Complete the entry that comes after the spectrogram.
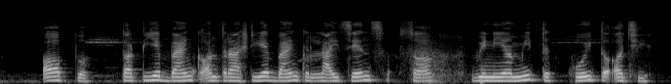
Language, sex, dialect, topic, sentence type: Maithili, female, Southern/Standard, banking, statement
